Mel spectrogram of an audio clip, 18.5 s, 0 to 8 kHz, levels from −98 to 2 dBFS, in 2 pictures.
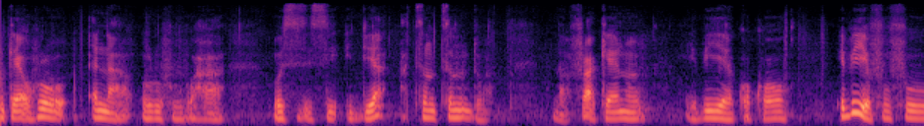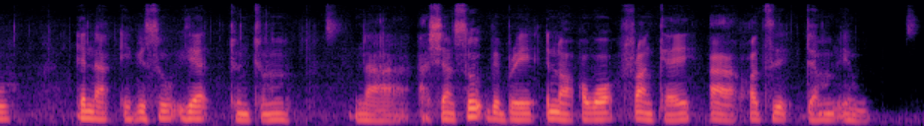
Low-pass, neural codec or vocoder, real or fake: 7.2 kHz; vocoder, 44.1 kHz, 128 mel bands, Pupu-Vocoder; fake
